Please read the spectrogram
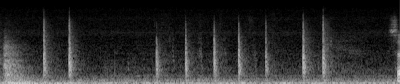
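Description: Chalk writing on a chalkboard: a short scrape at the start, then a run of sharp, uneven clicks at a few a second as the chalk strikes the board.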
